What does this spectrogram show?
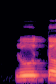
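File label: "lutut", Malay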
